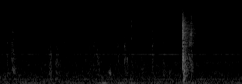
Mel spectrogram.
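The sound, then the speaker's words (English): Faint keystrokes on a computer keyboard as a password is typed to log in as administrator, a few soft clicks followed by one sharper key press near the end. “And we'll log in as administrator and type the password.”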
